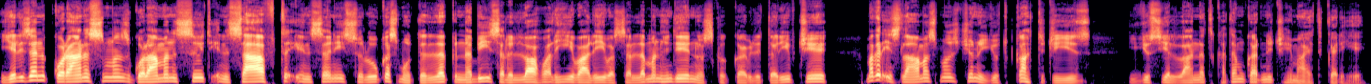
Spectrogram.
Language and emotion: Kashmiri, neutral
